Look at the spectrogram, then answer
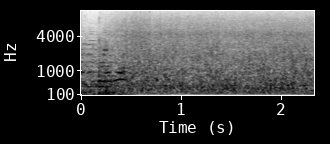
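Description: Sea waves washing around a sailing boat running downwind, heard as a continuous broad rush of water mixed with wind noise, steady and fairly close.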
